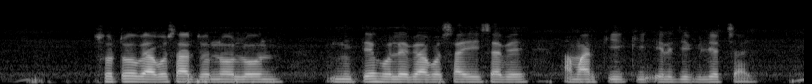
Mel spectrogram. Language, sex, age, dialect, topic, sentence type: Bengali, male, 18-24, Northern/Varendri, banking, question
